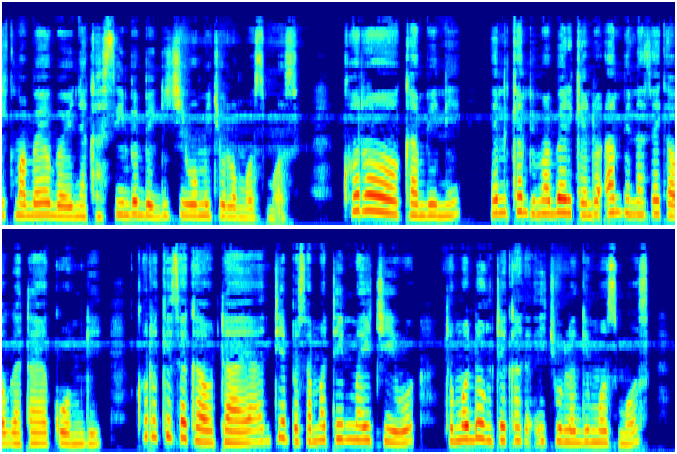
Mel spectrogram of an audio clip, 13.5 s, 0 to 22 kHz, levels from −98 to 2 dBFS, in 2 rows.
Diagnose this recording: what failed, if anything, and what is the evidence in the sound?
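Nothing failed; no stage of the recording left any audible evidence of a fault in the sound.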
